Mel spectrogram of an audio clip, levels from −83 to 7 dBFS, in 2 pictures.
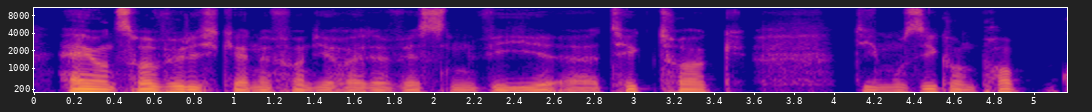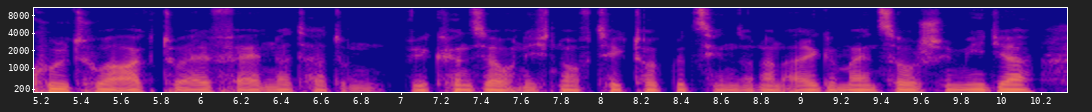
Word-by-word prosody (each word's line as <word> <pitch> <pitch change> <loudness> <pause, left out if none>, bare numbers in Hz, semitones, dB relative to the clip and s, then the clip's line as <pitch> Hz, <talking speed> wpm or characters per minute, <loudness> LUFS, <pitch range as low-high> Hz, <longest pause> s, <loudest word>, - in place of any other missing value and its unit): Hey, 110 -1 +11
und 100 -2 +7
zwar 105 0 +7
würde 105 -2 +6
ich 85 - -2
gerne 90 0 +1
von 90 +1 -2
dir 90 -1 -2
heute 90 -1 -1
wissen, 90 -1 -1
wie, 90 0 +1
äh, 85 -2 -2
TikTok 100 -2 -1 0.6
die 95 - -3
Musik 95 +4 -1
und 95 -2 0
Popkultur 105 0 -1
aktuell 90 0 -2
verändert 90 +1 -4
hat. 90 - -6
Und 85 +1 -13
wir 85 - -4
können 90 - -2
es 85 - -2
ja 90 - +2
auch 80 - -1
nicht 85 0 -7
nur 85 - -1
auf 85 - -8
TikTok - - -4
beziehen, 85 -1 -4
sondern 85 0 -4
allgemein 90 0 -2
Social 90 -1 -1
Media. 95 0 +1
90 Hz, 205 wpm, -27 LUFS, 85-95 Hz, 0.6 s, Hey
